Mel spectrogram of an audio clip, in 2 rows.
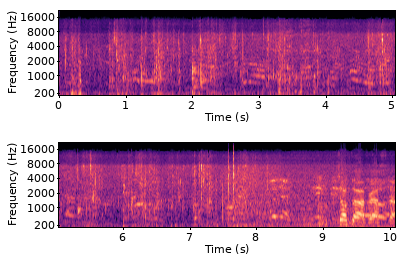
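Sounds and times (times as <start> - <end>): people talking and calling: 0.0 - 10.0
steady rushing noise: 0.0 - 10.0.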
